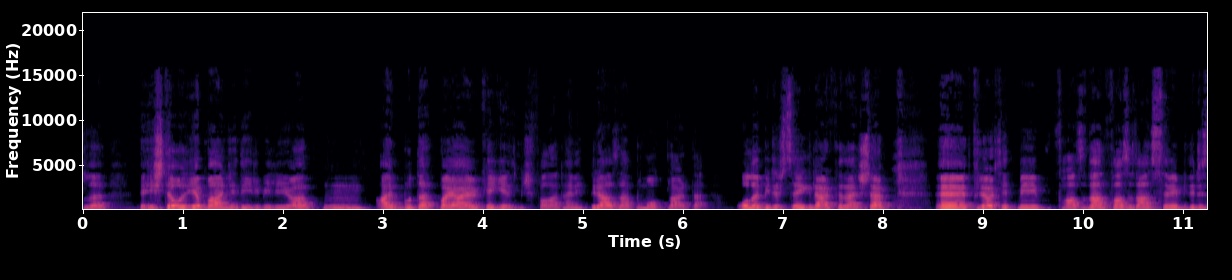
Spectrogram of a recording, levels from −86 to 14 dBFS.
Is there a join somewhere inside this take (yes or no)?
no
